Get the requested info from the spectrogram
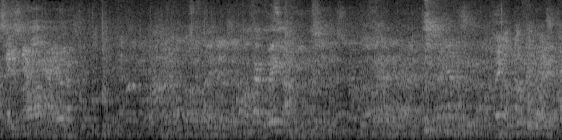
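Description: Several voices chattering at once in a large hall, with scattered light knocks of juggling balls and footsteps on the hard floor.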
